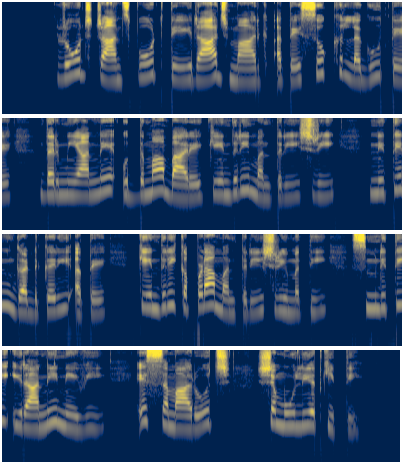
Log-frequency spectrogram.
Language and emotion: Punjabi, neutral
